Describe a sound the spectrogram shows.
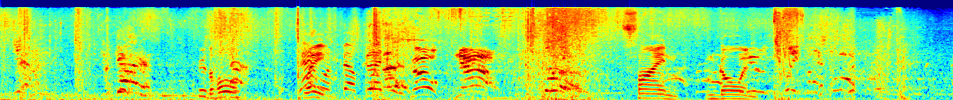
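Punches and blows thud in a fight.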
